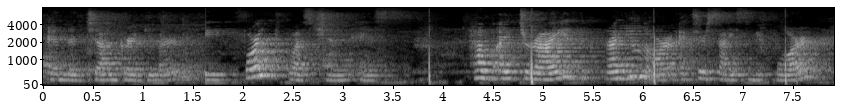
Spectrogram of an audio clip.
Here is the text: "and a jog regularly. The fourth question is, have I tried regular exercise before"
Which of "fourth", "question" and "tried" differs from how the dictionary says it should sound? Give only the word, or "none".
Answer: none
